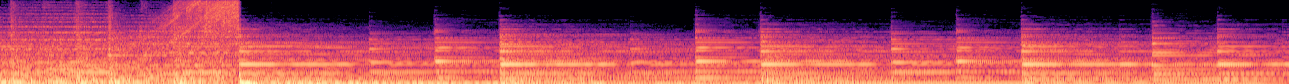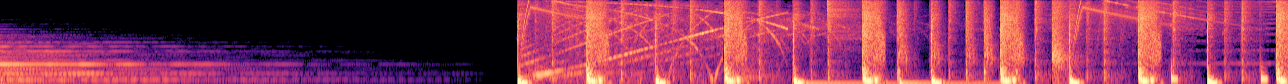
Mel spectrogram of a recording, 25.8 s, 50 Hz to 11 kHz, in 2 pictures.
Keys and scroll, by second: 5.9 Escape, 20.6 Return.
